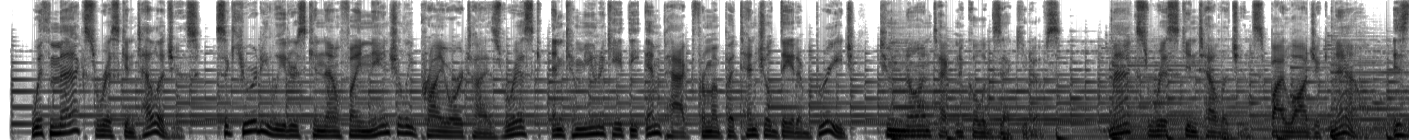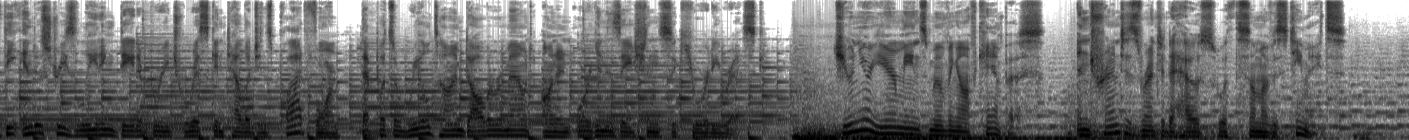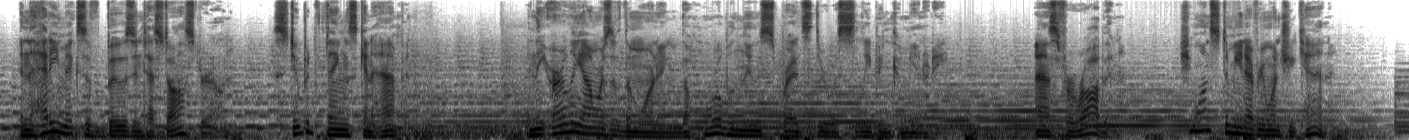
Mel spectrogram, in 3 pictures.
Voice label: Narration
